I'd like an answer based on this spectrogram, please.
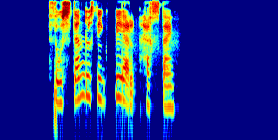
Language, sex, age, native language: Icelandic, female, 20-29, Norwegian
